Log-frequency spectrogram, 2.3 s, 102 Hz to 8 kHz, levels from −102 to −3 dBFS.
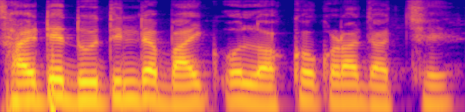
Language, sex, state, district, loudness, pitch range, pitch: Bengali, male, West Bengal, Alipurduar, -15 LUFS, 145-165 Hz, 155 Hz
